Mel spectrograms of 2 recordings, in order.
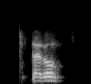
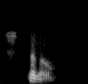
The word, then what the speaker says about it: Spikl: Spittle. S-P-I-K-L. Spittle. Yes. Sinister Spittle. – Like Skittle? – Spittle. S-P-I-T-A-L.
